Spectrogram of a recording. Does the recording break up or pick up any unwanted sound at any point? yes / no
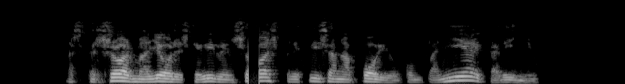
yes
